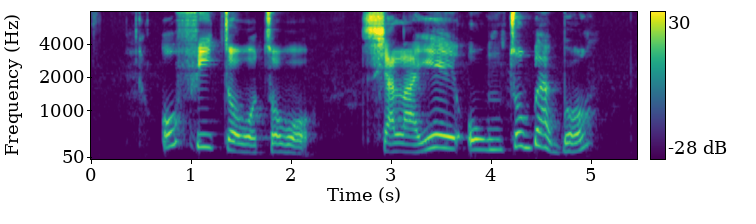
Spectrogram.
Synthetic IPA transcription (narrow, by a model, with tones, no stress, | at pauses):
o˦fi˧tɔ˨wɔ˨tɔ˨wɔ˨ | a˨la˨je˨˦o˧hũ˧to˦ɡ͡ba˦˨ɡ͡bɔ˨˦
